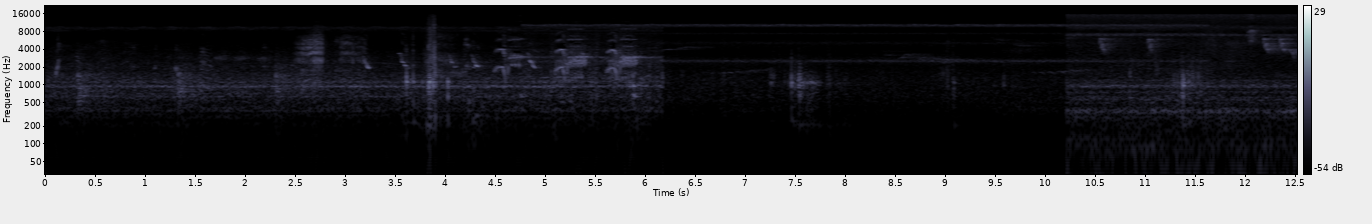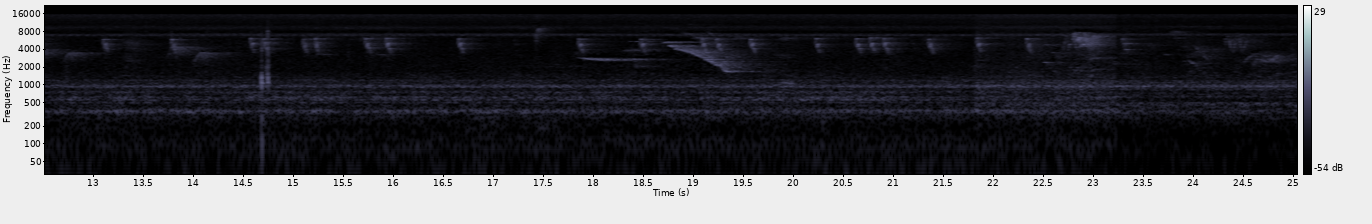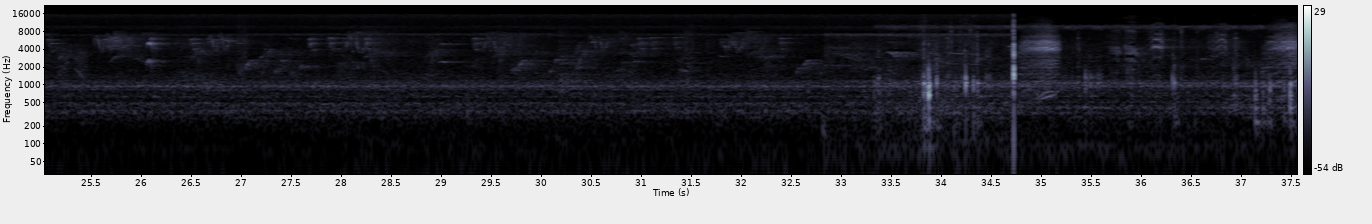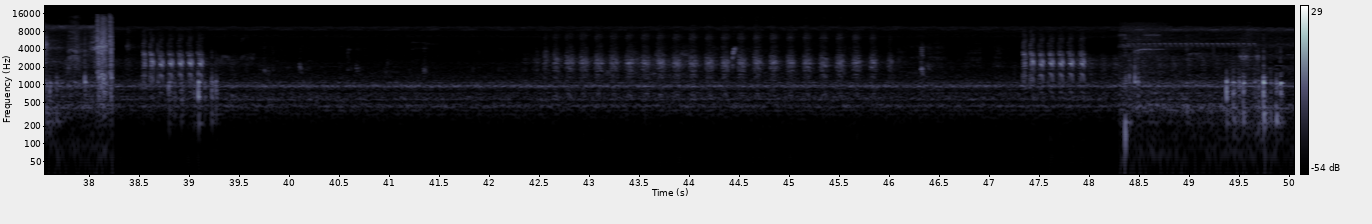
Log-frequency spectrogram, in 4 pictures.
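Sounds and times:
birds chirping: 0:01.0 - 0:06.2, 0:10.2 - 0:39.5, 0:47.4 - 0:50.0
steady low drone: 0:10.2 - 0:37.9.

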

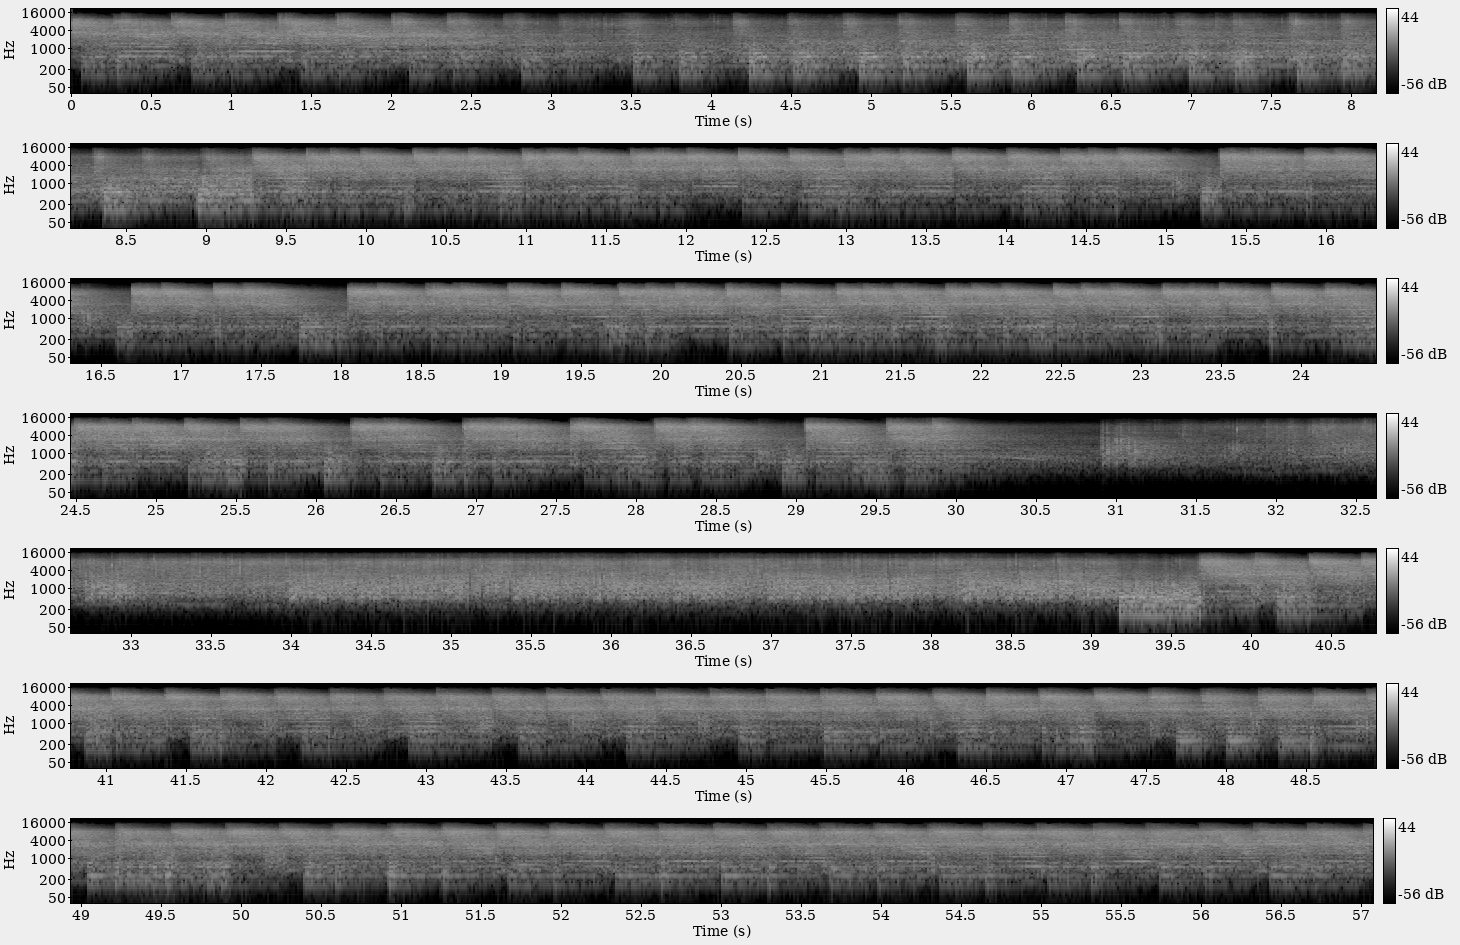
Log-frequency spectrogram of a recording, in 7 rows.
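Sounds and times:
large drum beating: 0:00.0 - 0:30.1
hand cymbals clashing: 0:00.0 - 0:30.4, 0:35.8 - 0:57.0.

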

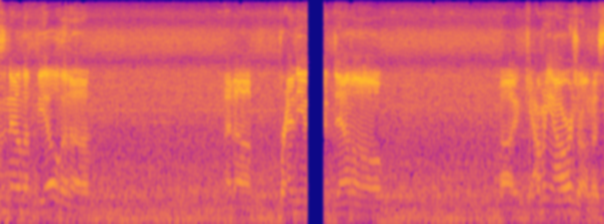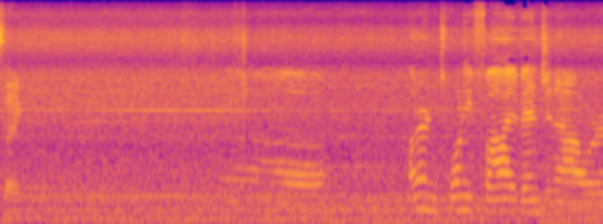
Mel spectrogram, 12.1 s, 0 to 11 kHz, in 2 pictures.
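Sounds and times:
combine harvester droning: 0:00.0 - 0:12.0.

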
